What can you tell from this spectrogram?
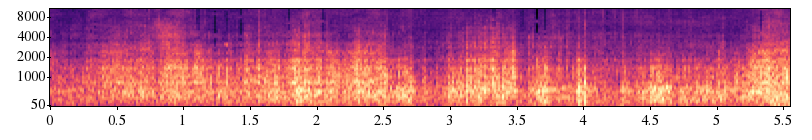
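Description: Gas torch flame hissing steadily while silver solder is melted onto a nut, with a few faint crackles.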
